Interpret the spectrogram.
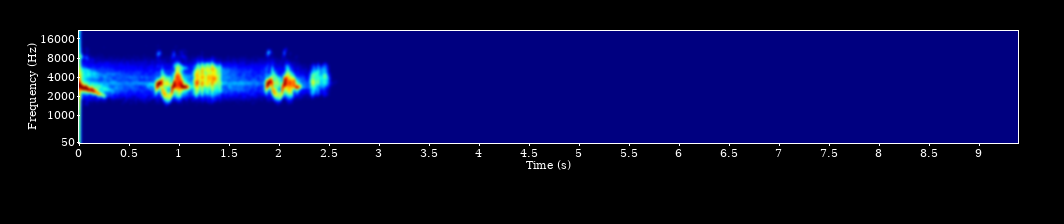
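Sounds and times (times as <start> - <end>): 
whinchat song: 0.0 - 2.5.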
